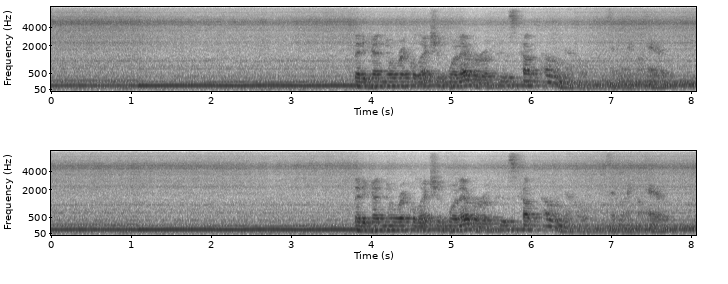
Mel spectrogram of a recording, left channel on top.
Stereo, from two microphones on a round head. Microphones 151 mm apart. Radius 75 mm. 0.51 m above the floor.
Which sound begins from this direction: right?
A man speaking, at 6.1 s.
